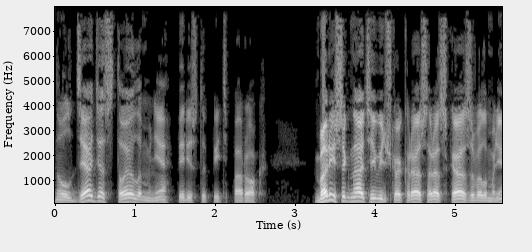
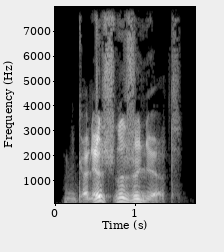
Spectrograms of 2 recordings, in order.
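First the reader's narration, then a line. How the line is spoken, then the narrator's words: Deep male voice. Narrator (Russian): пробасил мужчина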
